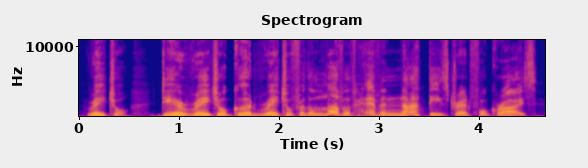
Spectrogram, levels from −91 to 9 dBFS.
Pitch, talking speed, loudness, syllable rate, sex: 170 Hz, 180 wpm, -17 LUFS, 4.8 syllables/s, male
